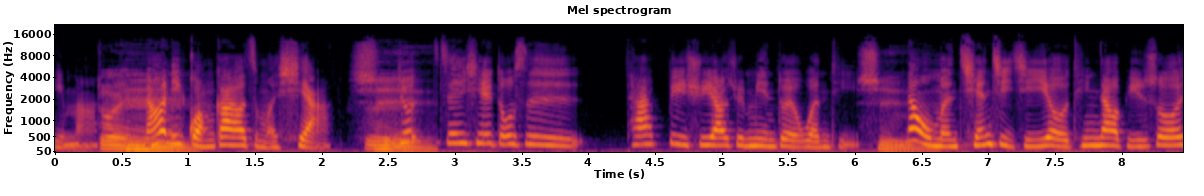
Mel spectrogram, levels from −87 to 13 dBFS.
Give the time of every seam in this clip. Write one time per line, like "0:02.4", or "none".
0:02.9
